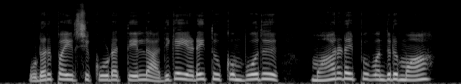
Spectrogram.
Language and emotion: Tamil, fearful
